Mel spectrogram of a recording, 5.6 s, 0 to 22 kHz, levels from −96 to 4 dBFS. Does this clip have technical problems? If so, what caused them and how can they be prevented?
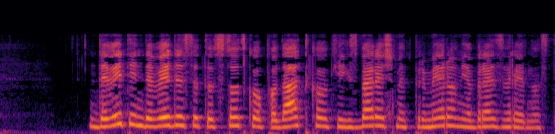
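Yes. The speech sounds rough and grainy the whole way through, with noise between the harmonics and nothing above about 7.8 kHz. That's likely low-delay AAC compression (AAC-ELD) starved of bits, with damage this heavy pointing to something around 16 kbps. With so few bits, its coarse quantization leaves noise between the pitch harmonics. To prevent it, give the call codec more bitrate or use a codec tuned for speech at low rates.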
